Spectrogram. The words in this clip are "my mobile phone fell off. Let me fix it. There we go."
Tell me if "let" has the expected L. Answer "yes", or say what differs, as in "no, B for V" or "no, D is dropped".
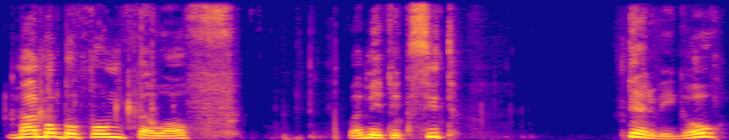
no, W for L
